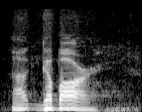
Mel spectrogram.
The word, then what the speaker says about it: Gabar: Gabar. Gabar. There you go. See, I've been saying it right. It is not Gabber, even though it looks like it.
